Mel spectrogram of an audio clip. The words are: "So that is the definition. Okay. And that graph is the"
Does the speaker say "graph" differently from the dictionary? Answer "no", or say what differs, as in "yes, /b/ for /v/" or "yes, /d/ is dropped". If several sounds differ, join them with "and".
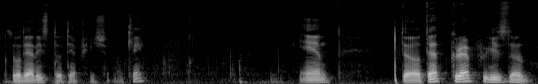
yes, /p/ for /f/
